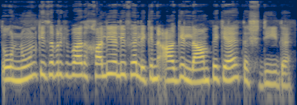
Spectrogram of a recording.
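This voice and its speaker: A slightly high-pitched woman teaches pronunciation in a steady lesson, breaking each rule into small steps and checking that students follow. She draws out recited example words slowly. The recording is dry and a bit dull. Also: no room sound. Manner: explains step by step, keeps checking with "theek hai". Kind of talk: online tajweed lesson.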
